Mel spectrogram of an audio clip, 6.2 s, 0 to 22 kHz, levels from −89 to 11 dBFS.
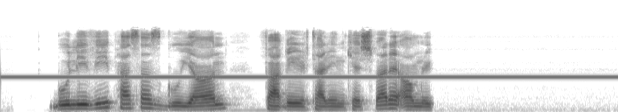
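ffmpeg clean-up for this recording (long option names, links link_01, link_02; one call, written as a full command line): ffmpeg -i in.wav -af "bandreject=frequency=1300:width=30" out.wav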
